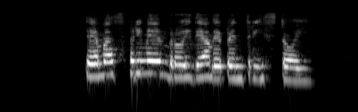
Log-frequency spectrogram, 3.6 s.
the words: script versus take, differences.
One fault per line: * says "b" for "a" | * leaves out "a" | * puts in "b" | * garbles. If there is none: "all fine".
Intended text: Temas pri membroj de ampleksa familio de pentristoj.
* leaves out "ampleksa familio"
